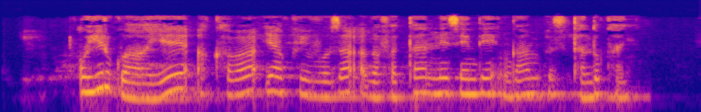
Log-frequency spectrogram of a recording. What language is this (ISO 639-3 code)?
kin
